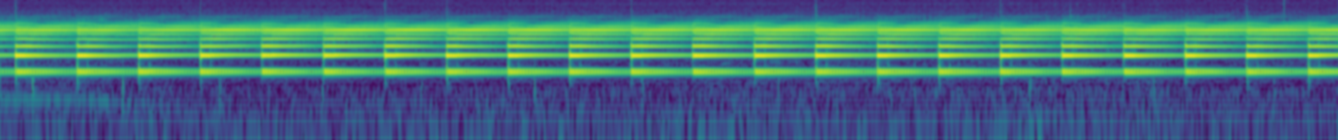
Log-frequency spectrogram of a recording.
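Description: Japanese railway level-crossing alarm bell ringing, an electronic two-tone 'kan-kan' strike repeating steadily about twice a second.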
